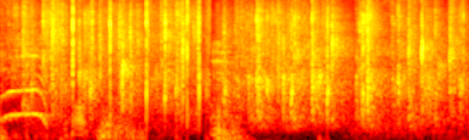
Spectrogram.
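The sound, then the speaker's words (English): An audience at a talk on real-time communications in Matrix (Matrix RTC) applauds, a dense, steady patter of clapping that fills the whole moment, with a brief rising tone at the start and a few low voices murmuring underneath. “Big round of applause.”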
